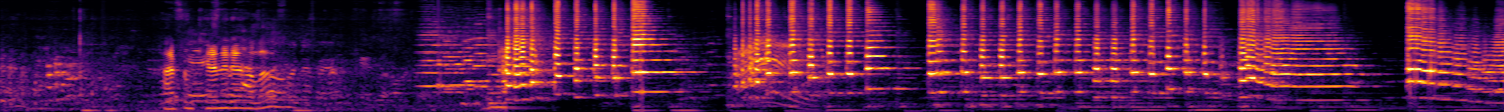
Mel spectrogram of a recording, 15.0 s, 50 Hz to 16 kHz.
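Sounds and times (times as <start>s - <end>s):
mariachi band playing: 0.0s - 15.0s
trumpet playing quick notes: 4.7s - 15.0s.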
